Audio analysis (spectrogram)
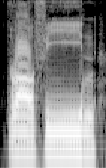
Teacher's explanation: huruf ro-nya dibaca tabkhim, dibaca tebal, sehingga pangkal lisan kita naik terangkat ke atas ketika kita mengucapkannya, ditebalkan huruf ro-nya.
